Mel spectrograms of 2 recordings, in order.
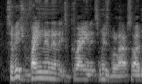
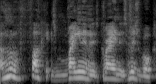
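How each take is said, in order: First: Said in the usual way. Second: Mock grumble. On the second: Coach imitating people moaning at rain, mock grumble. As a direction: grumble about the rain like a gloomy person. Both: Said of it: "most people go".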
